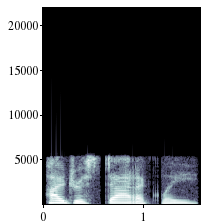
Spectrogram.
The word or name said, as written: hydrostatically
